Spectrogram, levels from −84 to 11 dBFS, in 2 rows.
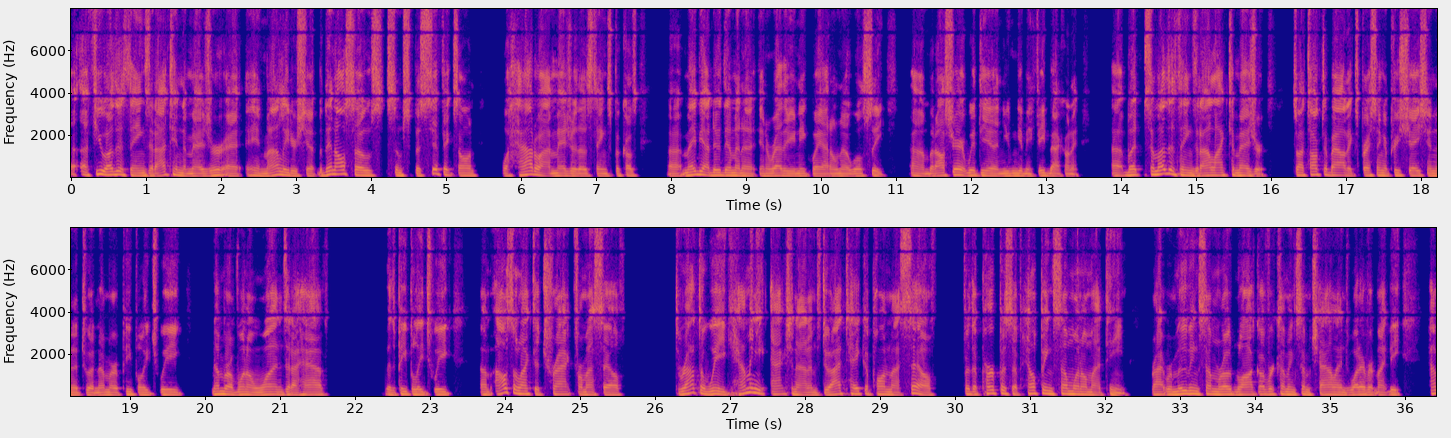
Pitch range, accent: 105-130 Hz, American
